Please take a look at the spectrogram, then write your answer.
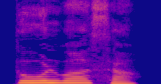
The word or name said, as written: ತೋಳ್ವಾಸ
